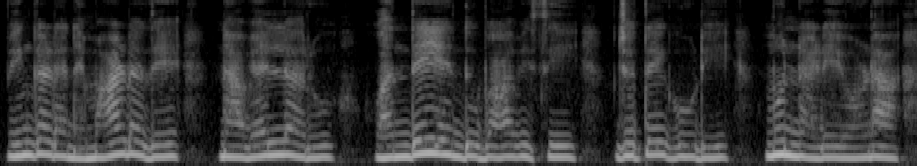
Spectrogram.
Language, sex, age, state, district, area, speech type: Kannada, female, 30-45, Karnataka, Davanagere, urban, spontaneous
